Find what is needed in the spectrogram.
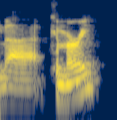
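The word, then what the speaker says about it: Kemuri: The company was given the name Kimuri, that's how you say it, to protect its identity.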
